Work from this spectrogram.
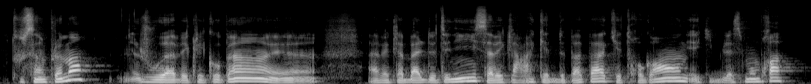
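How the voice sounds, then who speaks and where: Fairly low in pitch, a man speaks at a fairly slow pace with a dark, mellow tone and ordinary pitch variation. The recording is very clean, with a silent background. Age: 30s. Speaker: former culture journalist, hemophilia patient. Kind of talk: personal testimony interview. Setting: at his home. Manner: hesitant, many fillers.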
